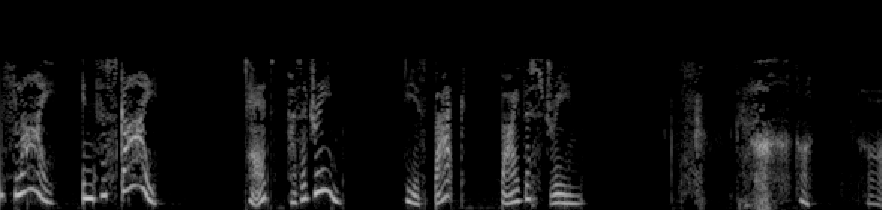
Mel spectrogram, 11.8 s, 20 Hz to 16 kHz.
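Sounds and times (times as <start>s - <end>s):
speech: 0.0s - 2.2s, 3.2s - 4.6s, 5.4s - 7.8s, 9.1s - 10.9s, 11.6s - 11.7s
wheezy snorting snores: 9.9s - 10.6s.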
